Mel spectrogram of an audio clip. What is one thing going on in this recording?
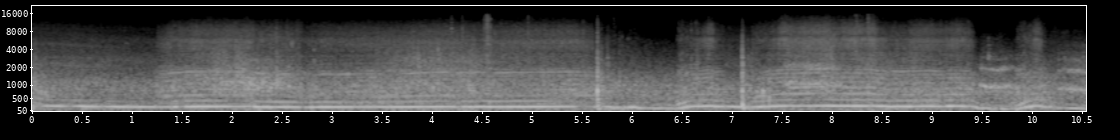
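A car engine hums steadily at high revs, dipping briefly as gears shift.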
